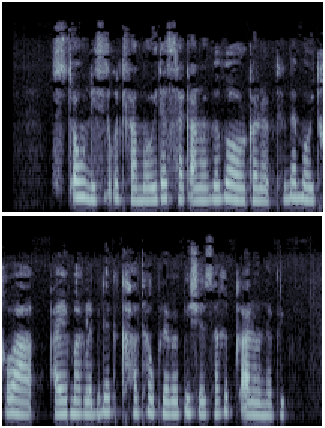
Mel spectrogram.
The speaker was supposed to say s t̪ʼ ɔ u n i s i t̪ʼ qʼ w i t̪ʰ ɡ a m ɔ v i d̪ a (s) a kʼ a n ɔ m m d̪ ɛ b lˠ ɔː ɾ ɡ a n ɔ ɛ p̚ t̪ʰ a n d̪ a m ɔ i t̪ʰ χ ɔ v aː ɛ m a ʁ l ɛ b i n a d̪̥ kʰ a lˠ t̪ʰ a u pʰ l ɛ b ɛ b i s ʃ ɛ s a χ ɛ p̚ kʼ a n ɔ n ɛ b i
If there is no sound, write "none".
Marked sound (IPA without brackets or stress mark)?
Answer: s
